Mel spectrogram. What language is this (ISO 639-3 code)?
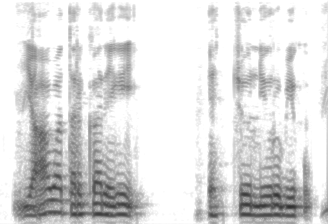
kan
